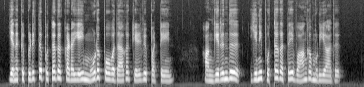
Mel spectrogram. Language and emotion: Tamil, sad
